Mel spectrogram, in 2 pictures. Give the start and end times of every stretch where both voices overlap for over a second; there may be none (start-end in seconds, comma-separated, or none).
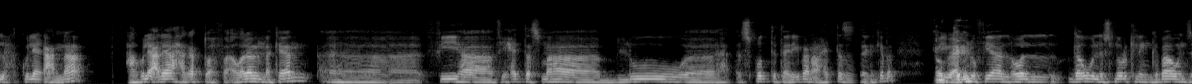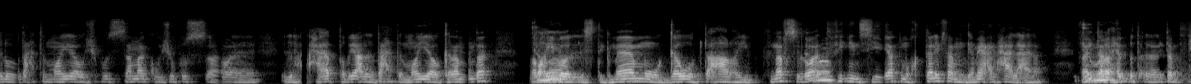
none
